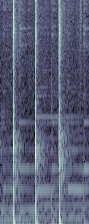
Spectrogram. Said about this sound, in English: As they arrived at the professor's house, they knocked on the door.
